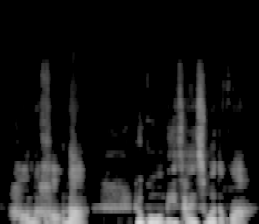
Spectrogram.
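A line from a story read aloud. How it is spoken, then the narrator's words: Adoptive father, long sigh. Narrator (Chinese): 养父长长的叹了一口气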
